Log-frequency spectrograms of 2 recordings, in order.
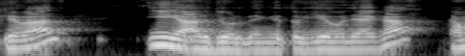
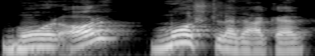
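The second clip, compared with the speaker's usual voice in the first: slow, spelled-out answer; slow, deliberate; much slower than usual. Shown as a demonstration. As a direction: lay out more and most slowly. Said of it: "beautiful का हम लोग कैसे बनाएंगे?".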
